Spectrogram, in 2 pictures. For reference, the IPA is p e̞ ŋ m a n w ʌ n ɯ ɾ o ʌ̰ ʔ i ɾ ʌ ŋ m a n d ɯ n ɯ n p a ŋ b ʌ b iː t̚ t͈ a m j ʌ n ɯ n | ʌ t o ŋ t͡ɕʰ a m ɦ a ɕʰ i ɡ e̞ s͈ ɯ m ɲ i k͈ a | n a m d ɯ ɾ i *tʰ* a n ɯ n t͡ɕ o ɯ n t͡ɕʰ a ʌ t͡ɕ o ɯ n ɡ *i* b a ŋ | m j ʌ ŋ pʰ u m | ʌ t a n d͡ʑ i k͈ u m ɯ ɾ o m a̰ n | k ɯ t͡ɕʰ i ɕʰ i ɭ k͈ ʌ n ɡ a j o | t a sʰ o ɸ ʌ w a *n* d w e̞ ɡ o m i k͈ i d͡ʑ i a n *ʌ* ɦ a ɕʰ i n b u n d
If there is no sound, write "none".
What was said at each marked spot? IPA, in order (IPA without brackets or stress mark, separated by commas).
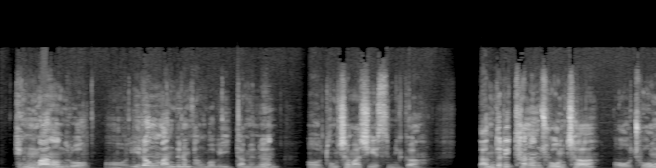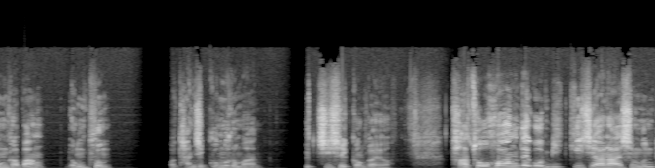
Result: tʰ, a, ŋ, a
